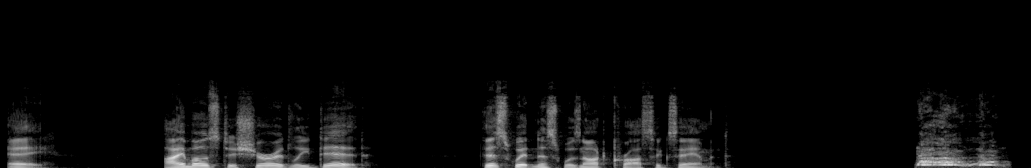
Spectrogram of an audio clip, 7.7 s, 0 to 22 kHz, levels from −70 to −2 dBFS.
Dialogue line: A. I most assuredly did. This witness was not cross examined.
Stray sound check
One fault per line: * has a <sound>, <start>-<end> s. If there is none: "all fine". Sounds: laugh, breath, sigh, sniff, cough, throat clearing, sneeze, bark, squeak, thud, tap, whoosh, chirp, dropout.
* has a bark, 6.9-7.6 s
